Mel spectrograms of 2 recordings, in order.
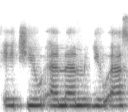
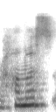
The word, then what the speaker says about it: hummus: is always number one that's h-u-m-m-u-s or hummus when we're pronouncing it with americans but almost when you're with everybody else hummus is made of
